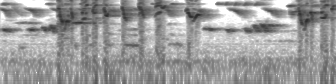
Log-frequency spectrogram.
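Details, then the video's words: White-rumped shama giving full song meant to lure other shamas: soft whistles, then loud harsh scratchy chattering bursts and high piping notes, ending in another harsh burst. "Murai batu full materi,cocok buat pancingan murai batu lainnya"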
